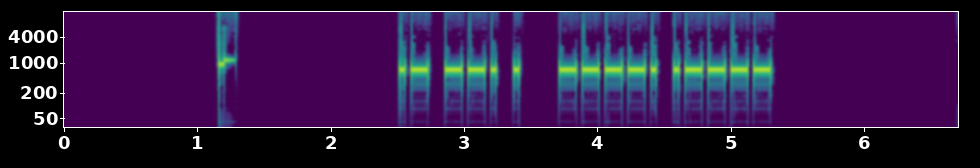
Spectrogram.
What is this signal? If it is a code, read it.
Morse code, heard as a keyed tone, about 28 wpm, 700 Hz. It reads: AGE 91
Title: Practice QSO - Exchange 3 - More Info - 28wpm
